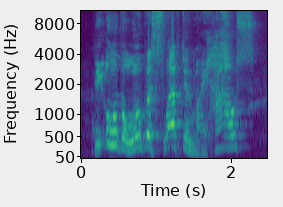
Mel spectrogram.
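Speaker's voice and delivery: very high, very loud, shrill, full-lunged scream. Retelling what a child said on hearing the news: imitating a scream at the top of his lungs. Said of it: "He screamed at the top of his lungs".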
